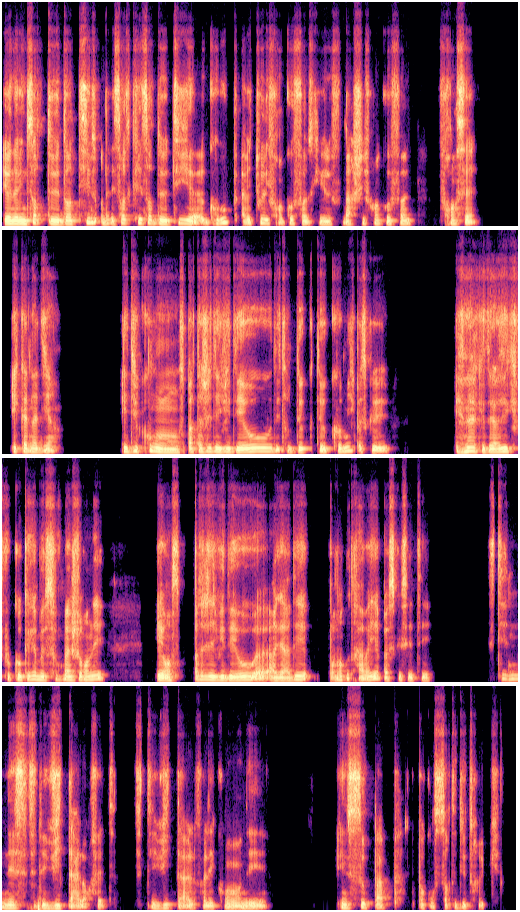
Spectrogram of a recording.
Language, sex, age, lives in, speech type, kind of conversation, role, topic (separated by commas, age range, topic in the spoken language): French, female, 40-44, United States, conversation, unstructured, none, Comment crées-tu des moments de bonheur dans ta routine ?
